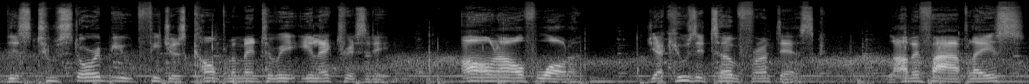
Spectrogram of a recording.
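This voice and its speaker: An actor playing a folksy, ominous motel caretaker with a creaky voice and a deliberate storytelling manner in an audio comedy. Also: male voice, medium pitch, steady tone, music in the background, lightly acted. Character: folksy, ominous male motel caretaker, slow and plain-spoken. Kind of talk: scripted comedy audio drama.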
